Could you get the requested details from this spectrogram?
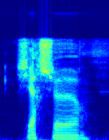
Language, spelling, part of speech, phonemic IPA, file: French, chercheur, noun, /ʃɛʁ.ʃœʁ/, Fr-chercheur.ogg
- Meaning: 1. searcher (one who searches) 2. researcher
